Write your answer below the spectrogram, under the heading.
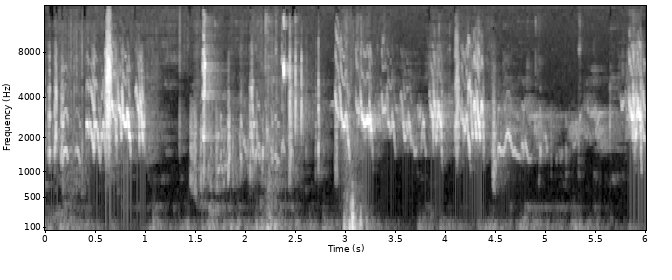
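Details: Budgerigar warbling with a stream of scratchy chirps and a few louder squawks, plus one sharp knock midway, against low background rumble.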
